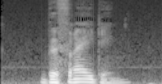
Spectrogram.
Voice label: "bevrijding", Dutch

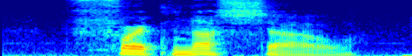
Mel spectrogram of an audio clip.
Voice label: "Fort Nassau", Dutch

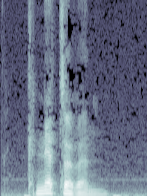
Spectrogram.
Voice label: "knetteren", Dutch

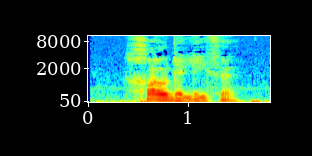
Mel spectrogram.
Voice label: "Godelieve", Dutch

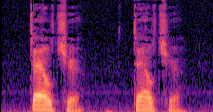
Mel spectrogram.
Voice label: "teiltje", Dutch

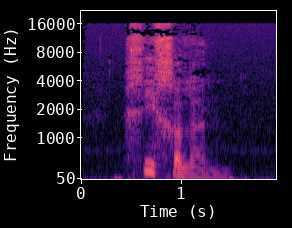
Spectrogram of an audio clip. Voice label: "giechelen", Dutch

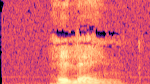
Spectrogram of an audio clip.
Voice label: "Heleen", Dutch

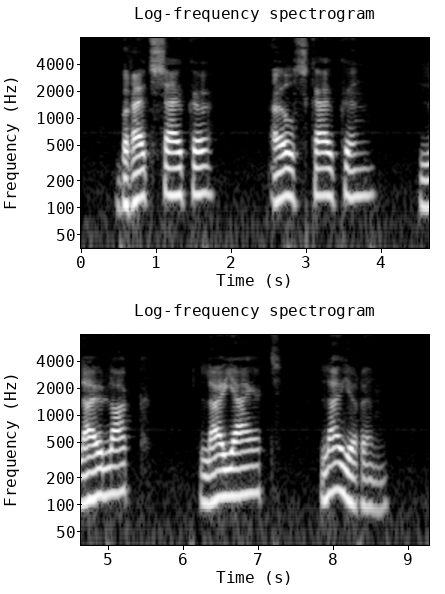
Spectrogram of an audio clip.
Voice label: bruidssuiker uilskuiken, Dutch

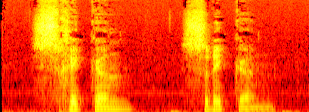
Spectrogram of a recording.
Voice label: "schikken schrikken", Dutch

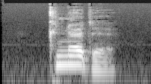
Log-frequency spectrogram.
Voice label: "knudde", Dutch

